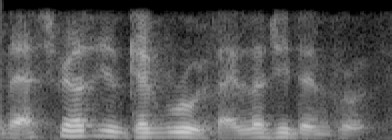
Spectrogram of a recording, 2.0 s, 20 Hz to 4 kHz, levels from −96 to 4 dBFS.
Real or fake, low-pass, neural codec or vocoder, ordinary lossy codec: fake; 3.6 kHz; codec, 16 kHz in and 24 kHz out, 0.8 kbps, FocalCodec, streaming, 65536 codes; none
